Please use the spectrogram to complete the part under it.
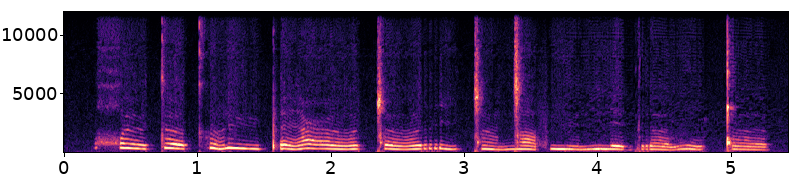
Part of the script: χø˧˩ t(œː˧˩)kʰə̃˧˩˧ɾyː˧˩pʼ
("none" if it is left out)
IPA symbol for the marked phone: œ˧˩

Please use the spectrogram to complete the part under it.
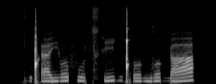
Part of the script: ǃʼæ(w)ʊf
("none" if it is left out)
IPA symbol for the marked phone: j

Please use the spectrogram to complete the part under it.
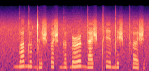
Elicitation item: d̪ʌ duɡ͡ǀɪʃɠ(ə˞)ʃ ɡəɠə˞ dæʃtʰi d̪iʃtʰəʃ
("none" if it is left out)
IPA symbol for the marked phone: ʌ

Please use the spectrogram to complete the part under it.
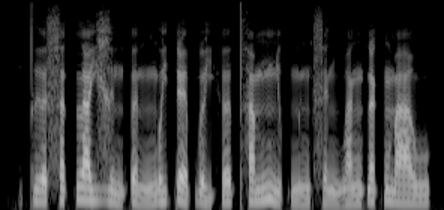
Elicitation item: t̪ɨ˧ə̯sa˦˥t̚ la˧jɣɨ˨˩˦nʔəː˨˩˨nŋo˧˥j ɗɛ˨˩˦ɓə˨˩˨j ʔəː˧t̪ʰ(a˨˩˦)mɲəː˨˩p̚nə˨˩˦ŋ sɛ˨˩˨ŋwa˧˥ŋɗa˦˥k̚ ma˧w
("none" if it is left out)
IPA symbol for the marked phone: a˧˥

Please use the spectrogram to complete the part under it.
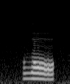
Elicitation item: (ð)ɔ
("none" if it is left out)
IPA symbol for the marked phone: ð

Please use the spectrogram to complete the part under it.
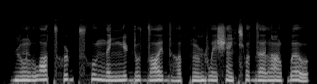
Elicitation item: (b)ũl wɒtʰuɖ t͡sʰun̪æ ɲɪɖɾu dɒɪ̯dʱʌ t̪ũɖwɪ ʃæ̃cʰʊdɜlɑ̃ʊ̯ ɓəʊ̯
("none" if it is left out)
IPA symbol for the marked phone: ɖ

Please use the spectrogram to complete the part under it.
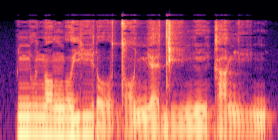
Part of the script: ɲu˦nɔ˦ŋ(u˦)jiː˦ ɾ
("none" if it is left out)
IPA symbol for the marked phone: ʊ˦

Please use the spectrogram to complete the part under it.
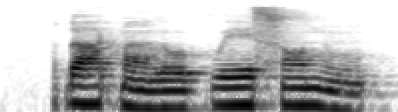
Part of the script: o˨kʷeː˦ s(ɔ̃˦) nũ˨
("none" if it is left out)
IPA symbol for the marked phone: ɔ̃˦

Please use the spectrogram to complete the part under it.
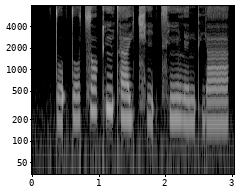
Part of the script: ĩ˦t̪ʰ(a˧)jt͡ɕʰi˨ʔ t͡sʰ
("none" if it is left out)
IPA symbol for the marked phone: a˧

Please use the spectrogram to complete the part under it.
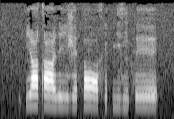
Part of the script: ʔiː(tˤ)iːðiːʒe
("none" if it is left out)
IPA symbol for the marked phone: tˤ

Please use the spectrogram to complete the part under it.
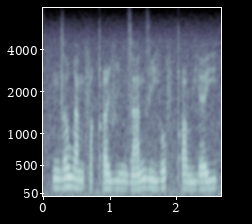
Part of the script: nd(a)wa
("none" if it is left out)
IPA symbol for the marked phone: ʌ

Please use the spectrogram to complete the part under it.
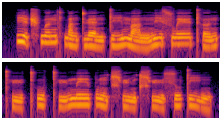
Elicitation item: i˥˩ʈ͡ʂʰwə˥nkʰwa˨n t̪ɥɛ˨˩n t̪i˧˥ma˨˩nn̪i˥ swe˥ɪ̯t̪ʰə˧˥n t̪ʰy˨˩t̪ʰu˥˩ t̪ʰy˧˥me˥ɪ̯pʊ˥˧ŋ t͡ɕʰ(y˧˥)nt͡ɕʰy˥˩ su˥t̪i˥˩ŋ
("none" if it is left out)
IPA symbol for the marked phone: y˥˧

